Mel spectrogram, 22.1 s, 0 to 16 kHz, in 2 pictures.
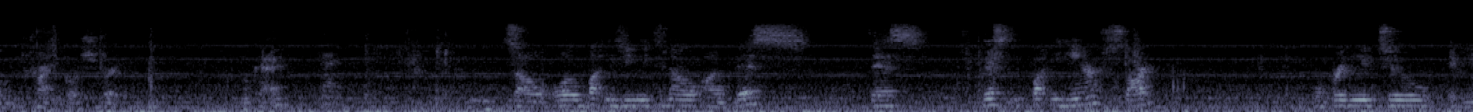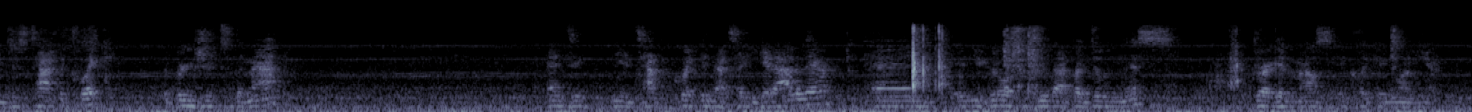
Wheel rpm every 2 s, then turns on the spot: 0, 0, 0, 0, 0, 0, 0, 0, 0, 0, 0.
none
